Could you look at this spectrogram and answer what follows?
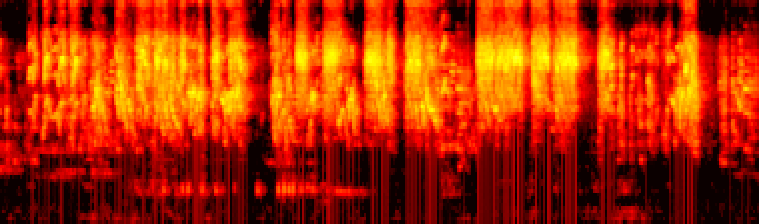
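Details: Budgies of a breeding pair in steady chatter, scratchy high chirps and squawks running together, with some lower nasal notes early on.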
